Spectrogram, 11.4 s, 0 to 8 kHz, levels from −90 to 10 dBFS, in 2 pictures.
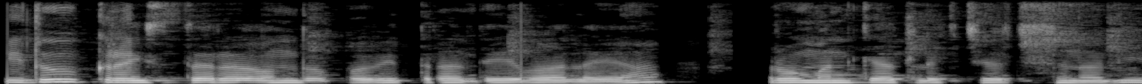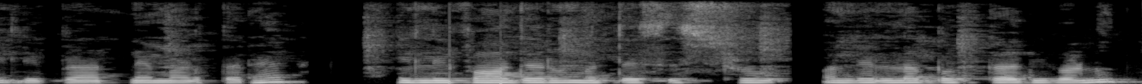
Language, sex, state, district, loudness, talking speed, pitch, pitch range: Kannada, female, Karnataka, Chamarajanagar, -18 LUFS, 110 wpm, 170 Hz, 165-180 Hz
